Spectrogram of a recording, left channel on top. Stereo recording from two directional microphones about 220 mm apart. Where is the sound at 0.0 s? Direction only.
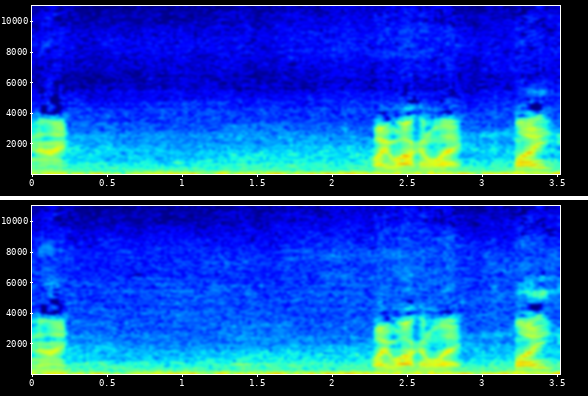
25° right (ahead or behind).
